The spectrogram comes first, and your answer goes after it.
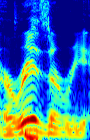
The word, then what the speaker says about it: Irizarry: And Tom Irizarry, that's how you say it, Irizarry ends up being 74 overall in C potential.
